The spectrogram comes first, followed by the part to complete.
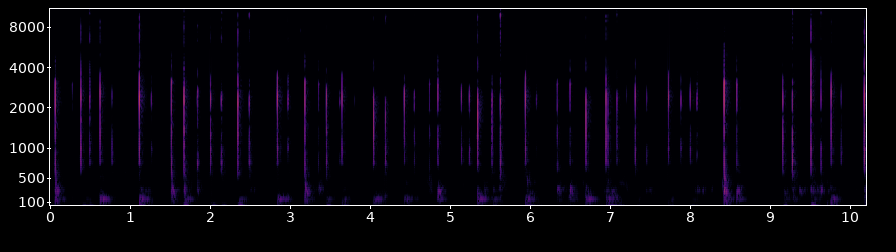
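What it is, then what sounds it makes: Plastic mechanical keyboard. Fingertips type rapidly on a white, RGB-backlit compact mechanical keyboard with plastic keycaps and a hollow case. Dozens of sharp, bright, clacky keystrokes land in a quick, uneven rhythm. Each click dies away almost instantly.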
